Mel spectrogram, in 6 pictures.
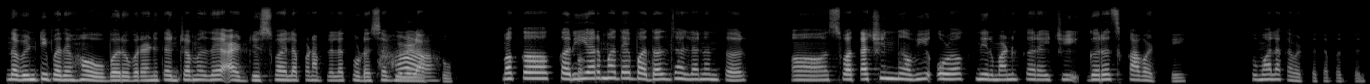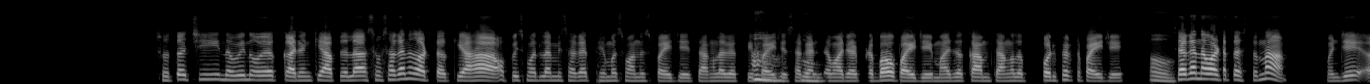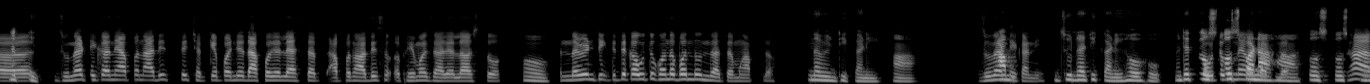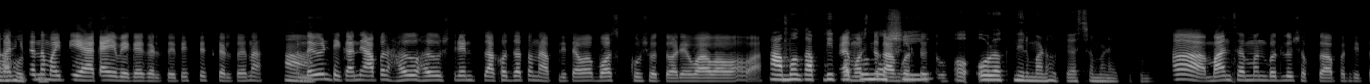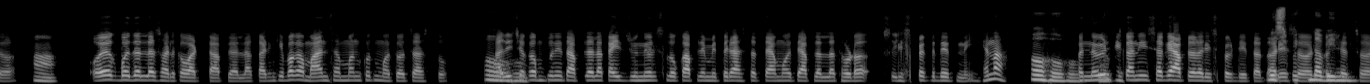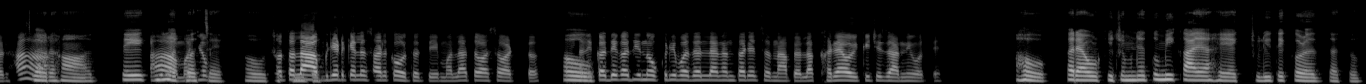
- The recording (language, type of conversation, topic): Marathi, podcast, नोकरी बदलल्यानंतर तुमची ओळख बदलते का?
- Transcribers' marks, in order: in English: "टीममध्ये"; in English: "फेमस"; tapping; in English: "फेमस"; tongue click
